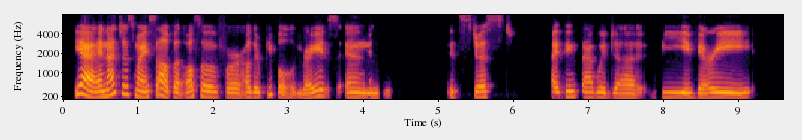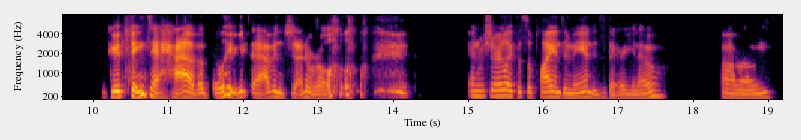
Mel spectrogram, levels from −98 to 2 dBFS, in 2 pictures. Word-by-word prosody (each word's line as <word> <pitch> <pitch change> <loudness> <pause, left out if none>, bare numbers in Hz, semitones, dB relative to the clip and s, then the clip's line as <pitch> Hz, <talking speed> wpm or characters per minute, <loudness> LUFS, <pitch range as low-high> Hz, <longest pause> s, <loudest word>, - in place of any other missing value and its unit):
Yeah, 280 -9 +8
and 185 +2 +5
not 280 +8 +3
just 275 -3 -3
myself, 185 -2 +2
but 165 -2 -2
also 185 -1 -2
for 160 -2 -3
other 170 -1 0
people, 255 +11 -5
right? 175 +9 +1
S - - -20
and 155 -2 0 0.9
it's 370 0 -5
just, 185 +1 -3 0.5
I 175 -1 +1
think 190 +2 -2
that 170 -2 -4
would, 165 -2 -2
uh, 150 -2 -3 0.3
be 165 -1 0
very 160 0 +2 1.0
good 375 0 +7
thing 290 -4 +7
to 190 - +4
have 150 0 +5
ability 165 - +1
to - - -4
have - - -1
in 335 -4 0
general. 140 - -3 1.8
And 200 -1 -5
I'm 195 - -6
sure, 205 +1 -3
like, 200 -3 0
the 170 - -6
supply 170 +1 -1
and 175 -2 +1
demand 155 +3 -2
is 135 +4 -12
there, 135 +1 -8
you 135 -1 -9
know. 165 +9 -6 0.8
Um 145 +1 -6
170 Hz, 140 wpm, -21 LUFS, 155-195 Hz, 1.8 s, Yeah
